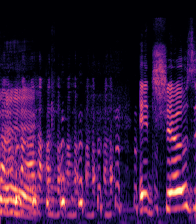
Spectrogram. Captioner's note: everyone laughing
